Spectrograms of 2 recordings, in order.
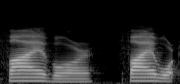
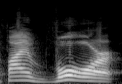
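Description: First: 'five or' run lightly together; light linking. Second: 'five or' with OR blasted loud and long; overstressed OR. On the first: Teacher showing how five joins or, lightly linked 'five or'. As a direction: glide gently from 'five' into 'or' as one word. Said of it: "轻轻连那个". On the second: Teacher showing what not to say, loud heavy OR in 'five or'. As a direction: wrongly hammer the 'or' in 'five or', drawn out. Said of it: "不能说five or，不能重读". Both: Shown as a demonstration.

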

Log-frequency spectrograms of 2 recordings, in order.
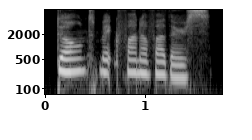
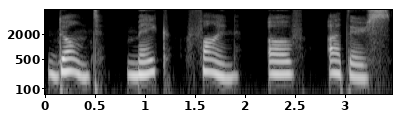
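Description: First: Said in the usual way. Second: Slow, careful word-by-word reading; clear, deliberate teacher's model reading. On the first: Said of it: "慢读一遍". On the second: Shown as a demonstration. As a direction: read it slowly for learners. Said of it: "好，慢读一遍".

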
